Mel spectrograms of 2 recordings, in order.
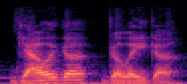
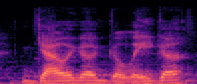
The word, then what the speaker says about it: Galaga: I'm against, I'm against people that pronounce Galaga. Yeah, you can't be my friend. If you pronounce Galega, you can't be my friend. And if you pronounce gapless as gaplus, you can't. I don't want to know you. I'll disown you. That's just a pet peeve of mine. Don't ever say Galega or gaplus ever.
